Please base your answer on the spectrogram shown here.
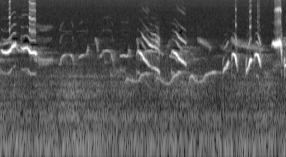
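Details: Male Chinese hwamei with a female, softer warbling: wavering whistled notes that wind up and down at mid pitch, a few sharper high notes near the end.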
